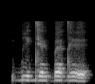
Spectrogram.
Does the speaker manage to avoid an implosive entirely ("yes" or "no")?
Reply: no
